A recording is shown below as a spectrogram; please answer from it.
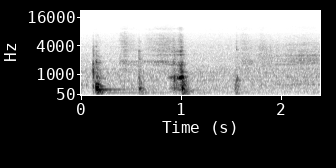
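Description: Wooden gears of a lathe jig knocking together as a small gear is set onto its shaft, meshing with a large gear: two sharp wooden knocks about a second apart, the first with a brief low ring, then a lighter tick.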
